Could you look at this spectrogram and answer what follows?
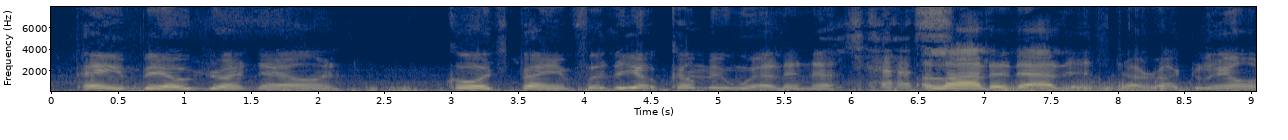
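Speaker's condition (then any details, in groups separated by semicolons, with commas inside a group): Cerebral palsy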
